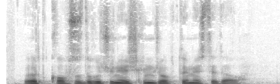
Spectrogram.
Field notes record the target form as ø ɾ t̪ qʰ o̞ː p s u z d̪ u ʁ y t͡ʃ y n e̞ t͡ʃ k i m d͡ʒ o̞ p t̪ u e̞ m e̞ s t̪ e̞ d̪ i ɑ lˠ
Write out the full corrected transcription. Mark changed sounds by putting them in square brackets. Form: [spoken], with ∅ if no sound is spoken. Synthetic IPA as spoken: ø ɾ t̪ qʰ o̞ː p s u z d̪ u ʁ y t͡ʃ y n e̞ t͡ʃ k i m d͡ʒ o̞ p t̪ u e̞ m e̞ s [d̪] e̞ d̪ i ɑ lˠ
